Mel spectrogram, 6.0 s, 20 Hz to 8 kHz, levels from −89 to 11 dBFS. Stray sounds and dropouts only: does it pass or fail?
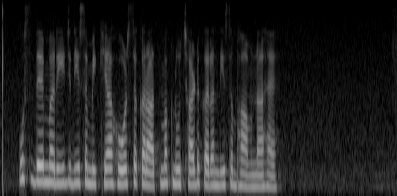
pass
